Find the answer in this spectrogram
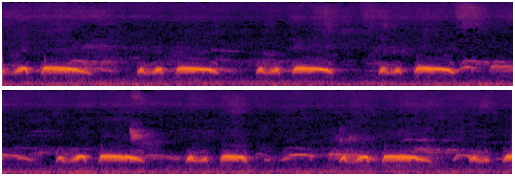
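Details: Chụp Chụp Ô style cooing from a Malaysian-bred spotted dove: a steady run of low mellow phrases, each a brief stutter and a longer falling coo, about eight phrases, while other doves coo softly in between.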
